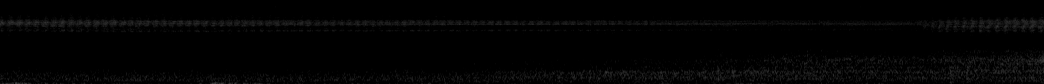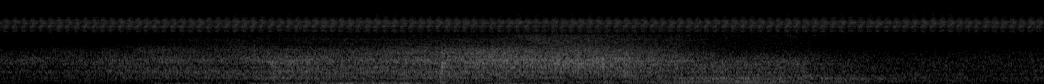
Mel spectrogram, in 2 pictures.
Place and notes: Melnice, Croatia - Sunday Melnice
AKG C414XLS - Blumlein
